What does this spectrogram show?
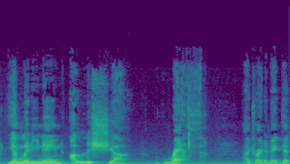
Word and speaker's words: Rath: front office manager, a young lady named Alicia Rath. I tried to make that a W-R-A-T-H. She reminded me that the W is silent. Although to know a Rath, you would think it was a W.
